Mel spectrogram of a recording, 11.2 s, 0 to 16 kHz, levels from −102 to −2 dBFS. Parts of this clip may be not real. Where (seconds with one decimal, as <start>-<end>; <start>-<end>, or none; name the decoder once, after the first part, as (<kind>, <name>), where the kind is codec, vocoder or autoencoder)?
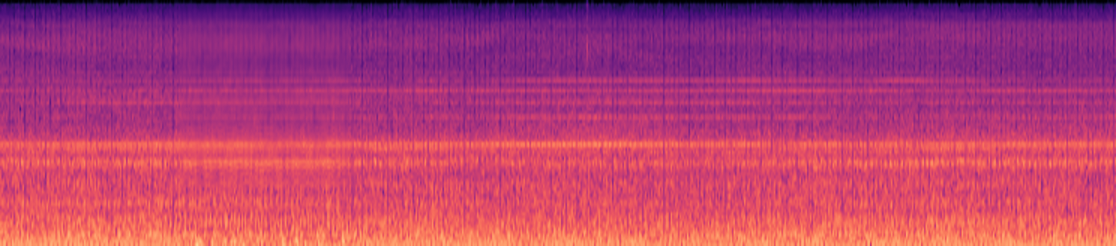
1.8-3.5 (vocoder, Vocos)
